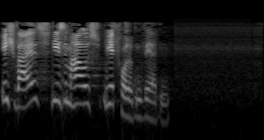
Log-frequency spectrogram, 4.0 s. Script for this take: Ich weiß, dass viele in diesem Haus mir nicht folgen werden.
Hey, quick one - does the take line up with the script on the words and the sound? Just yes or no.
no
